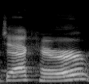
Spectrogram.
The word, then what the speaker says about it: Herer: the other thing that Jack Herer rhymes with terror discovers is this film from 1942, made by the U.S.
